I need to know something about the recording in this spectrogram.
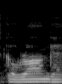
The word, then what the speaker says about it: Gauranga: And it's kind of even though it's Gauranga, it's 4 syllables, Gauranga. And we're just going to do 3 Gaurangas together.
